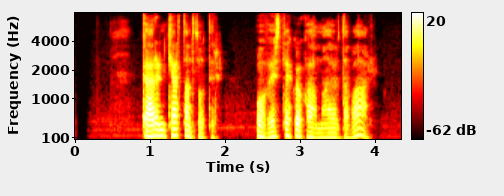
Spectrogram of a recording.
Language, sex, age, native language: Icelandic, male, 40-49, Icelandic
